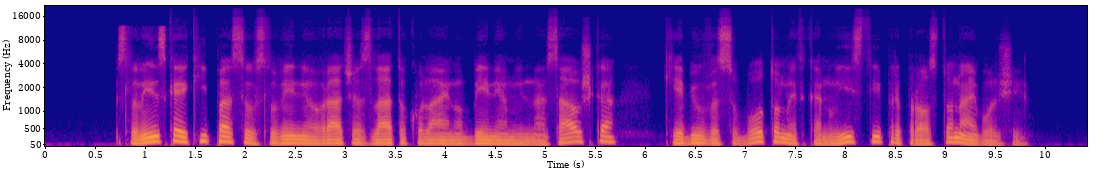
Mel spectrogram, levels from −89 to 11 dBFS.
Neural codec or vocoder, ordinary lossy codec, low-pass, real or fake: autoencoder, 48 kHz, 32 numbers a frame, DAC-VAE, trained on Japanese speech; Opus, 24 kbps; 19.8 kHz; fake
